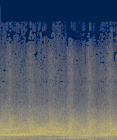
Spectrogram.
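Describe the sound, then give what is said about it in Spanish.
Olimpia football fans celebrate at the end of a match in a full stadium. A loud, constant crowd roar holds without a break through the whole clip. “Termina con este festejo franqueado. Así siente el hincha de Olimpia al final.”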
